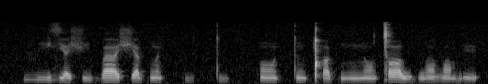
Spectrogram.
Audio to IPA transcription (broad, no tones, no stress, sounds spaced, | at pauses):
v i zʲ a ʃ i b a ʃ a kʷ ã kː ṳ tː ṳ kː ɔ̃ tː ũ ǃʰ ɑ kʷ nː ɔ̃ ǀ ɑ w i̤ w ɑ̃ v ɑ̃ b ɪ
